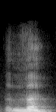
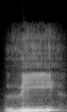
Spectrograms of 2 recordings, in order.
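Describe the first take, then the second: First: The vowel is a short weak uh sound. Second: The vowel is a long ee sound. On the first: The next word begins with a consonant. "before consonant sound we pronounce the, yeah, like the N, the N of mother" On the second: The next word begins with a vowel. "seperti suaranya C. It rhymes with C"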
